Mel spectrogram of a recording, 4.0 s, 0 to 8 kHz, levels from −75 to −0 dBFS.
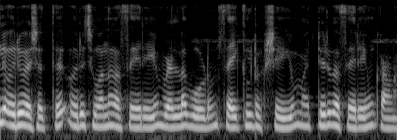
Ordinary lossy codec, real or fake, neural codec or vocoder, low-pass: none; real; none; 7.2 kHz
